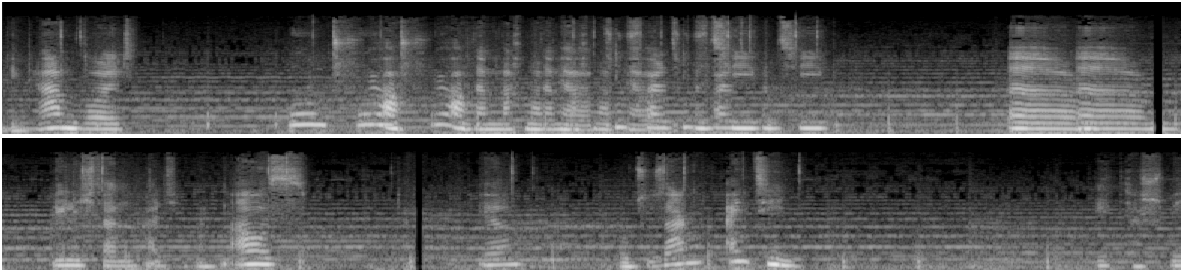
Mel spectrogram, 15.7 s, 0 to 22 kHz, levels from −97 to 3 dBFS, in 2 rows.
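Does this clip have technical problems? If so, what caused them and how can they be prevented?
Yes. From 1.72 to 8.35 s a full-band doubled audio track runs about half a second behind, roughly 5 dB quieter, dry and switching on and off abruptly. It likely comes from a second, slower capture path mixed in. Monitor only one input route and mute duplicate sends.

A gap at a join of encoded pieces drops 68 ms of silence at 7.67 s and 49 ms at 10.61 s, from encoder delay and end padding left untrimmed. Use gapless encoding or trim encoder delay and padding before joining.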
